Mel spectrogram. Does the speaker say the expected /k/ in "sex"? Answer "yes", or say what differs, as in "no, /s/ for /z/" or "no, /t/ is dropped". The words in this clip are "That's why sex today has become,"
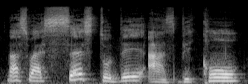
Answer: no, /k/ is dropped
